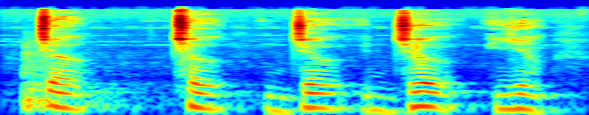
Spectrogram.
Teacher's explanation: तालव्य वर्ण तालू से बोल रहे होते हैं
